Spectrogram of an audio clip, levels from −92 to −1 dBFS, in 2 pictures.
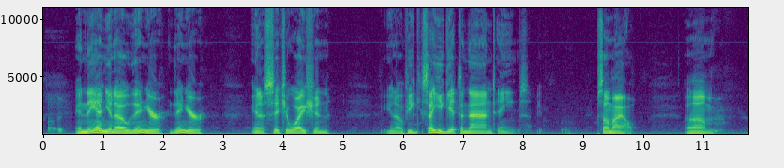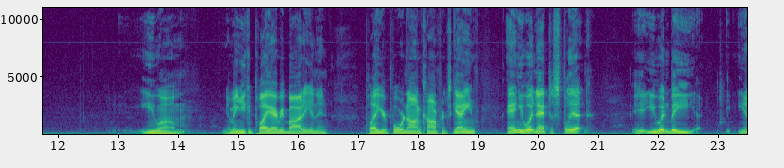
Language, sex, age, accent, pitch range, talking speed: English, male, 50-69, American, 95-115 Hz, 125 wpm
